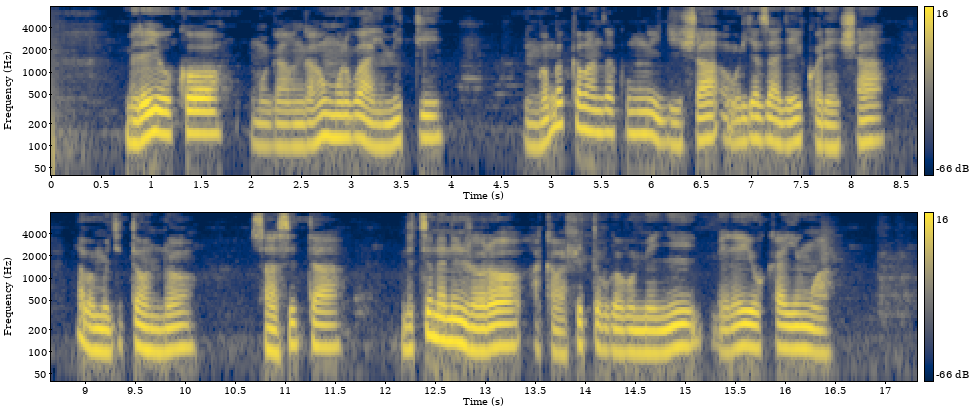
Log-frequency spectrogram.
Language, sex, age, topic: Kinyarwanda, male, 18-24, health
